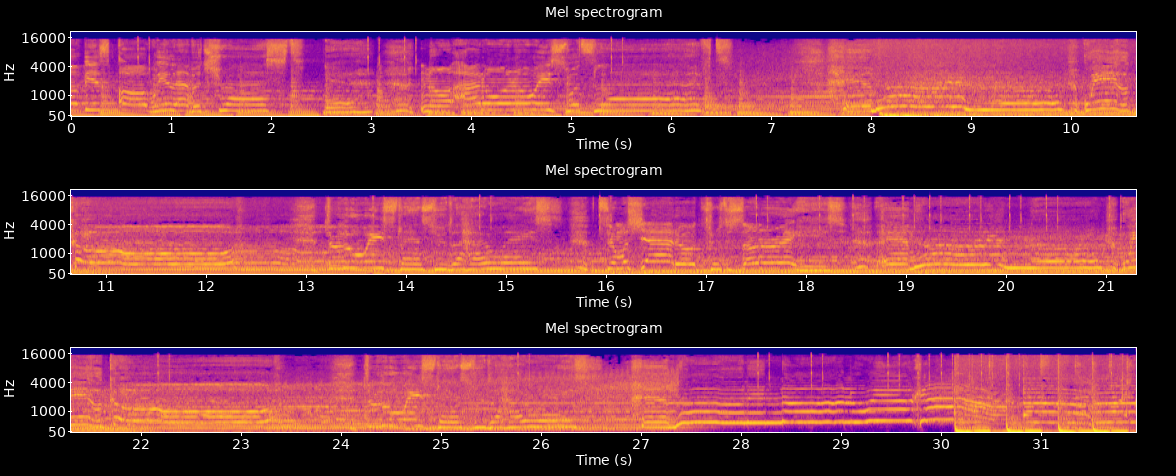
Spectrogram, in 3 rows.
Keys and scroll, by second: 4.3 Return.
